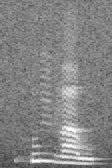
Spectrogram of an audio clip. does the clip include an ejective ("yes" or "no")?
no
